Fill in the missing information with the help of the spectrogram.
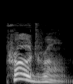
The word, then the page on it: prodrome: British English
